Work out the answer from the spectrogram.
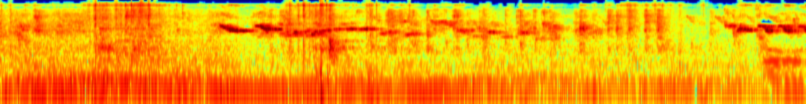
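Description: Caged songbirds chirping, with a few short squeaky calls about two to three seconds in, over wings fluttering and light rustling against the cage wire.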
